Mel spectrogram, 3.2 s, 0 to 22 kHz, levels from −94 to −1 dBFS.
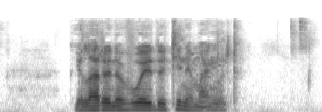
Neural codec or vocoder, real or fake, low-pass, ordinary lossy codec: codec, 24 kHz, 0.9 kbps, WavTokenizer, medium speech release version 1; fake; 10.8 kHz; AAC, 64 kbps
